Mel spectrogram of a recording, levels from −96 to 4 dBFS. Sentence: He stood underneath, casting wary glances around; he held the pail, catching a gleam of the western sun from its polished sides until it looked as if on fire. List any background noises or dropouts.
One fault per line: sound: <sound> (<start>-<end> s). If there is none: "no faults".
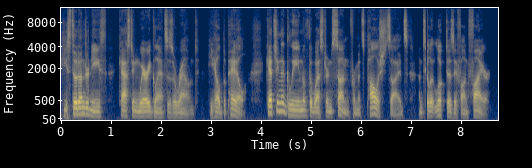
sound: dropout (7.3-7.3 s)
